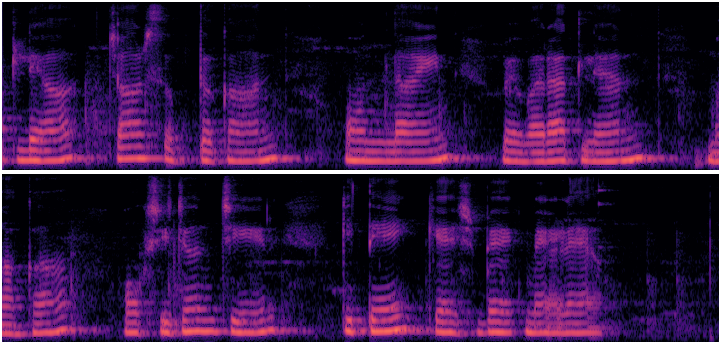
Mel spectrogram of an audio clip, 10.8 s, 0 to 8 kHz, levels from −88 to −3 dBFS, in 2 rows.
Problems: constant background noise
